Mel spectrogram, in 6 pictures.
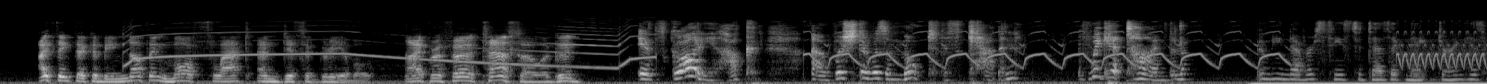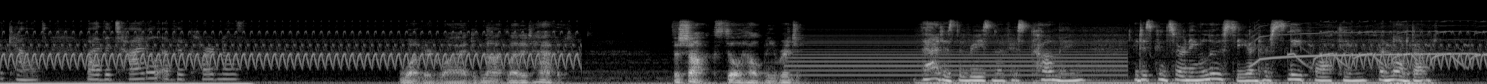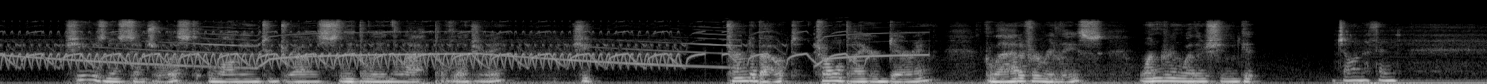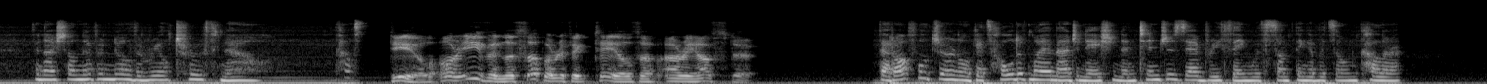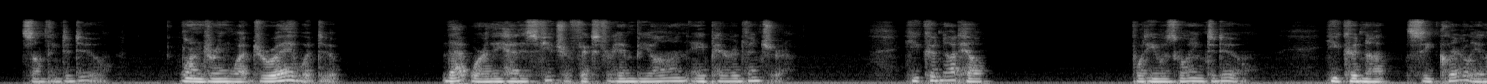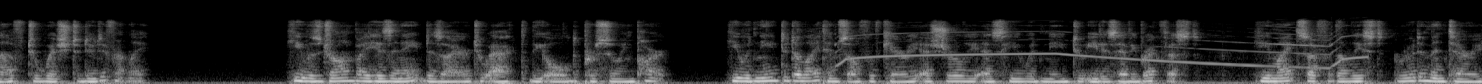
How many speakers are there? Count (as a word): six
